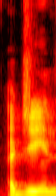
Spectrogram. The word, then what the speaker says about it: Aegean: what the agent is a-e-g-e-a-n aegean aegean sea i think it's i think it's pronounced aegean and i think it's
